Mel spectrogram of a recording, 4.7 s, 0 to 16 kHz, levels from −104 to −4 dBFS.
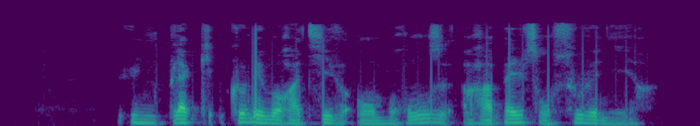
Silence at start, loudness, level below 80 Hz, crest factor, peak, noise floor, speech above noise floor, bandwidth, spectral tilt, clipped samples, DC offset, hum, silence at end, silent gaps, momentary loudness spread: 0.85 s; -47 LUFS; -64 dBFS; 22 dB; -26 dBFS; under -90 dBFS; over 44 dB; 8 kHz; -7 dB/octave; under 0.1%; under 0.1%; none; 0.4 s; none; 10 LU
